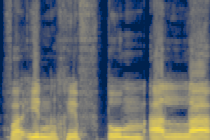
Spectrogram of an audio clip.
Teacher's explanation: selain daripada mim dan ba semua hukumnya namanya izhar syafawi ini mim sukun nih berjumpa dengan huruf hamzah izhar syafawi dibaca jelas tidak berdengung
